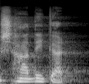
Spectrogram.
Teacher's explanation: একদম শুরুতে ব ফলা থাকলে সেই বটা কিন্তু আর উচ্চারণ হবে না, সেই ব ফলার কোনো উচ্চারণ হয় না।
